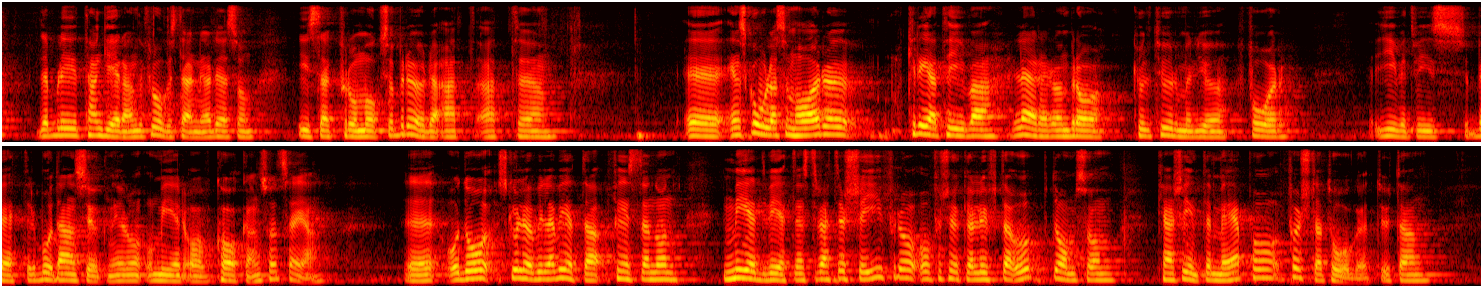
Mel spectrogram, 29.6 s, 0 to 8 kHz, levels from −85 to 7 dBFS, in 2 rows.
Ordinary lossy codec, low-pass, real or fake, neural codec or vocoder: none; 7.2 kHz; real; none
